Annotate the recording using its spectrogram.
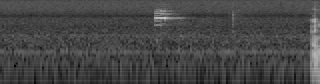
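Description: A single short electronic beep from a Bully Dog GT gauge tuner about a second in, as its gauge button is held down to switch to the four-gauge display, over a faint steady hum.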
